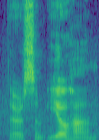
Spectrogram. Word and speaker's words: Johan: Johan, okay. Okay, I'm going to mispronounce some of the names in this, I think.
